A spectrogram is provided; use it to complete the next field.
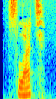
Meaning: to send, to dispatch
- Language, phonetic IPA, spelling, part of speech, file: Russian, [sɫatʲ], слать, verb, Ru-слать.ogg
